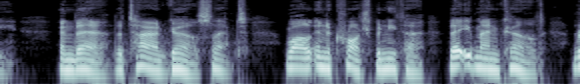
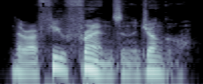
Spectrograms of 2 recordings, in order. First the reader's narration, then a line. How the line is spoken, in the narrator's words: he remarked dryly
